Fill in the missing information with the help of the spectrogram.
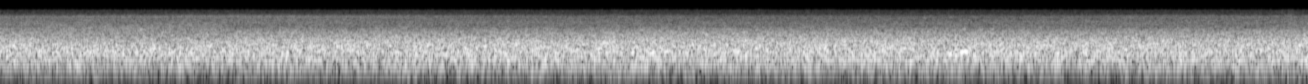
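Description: Shallow river rushing steadily over rocks and small rapids, an even, unbroken roar of water.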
